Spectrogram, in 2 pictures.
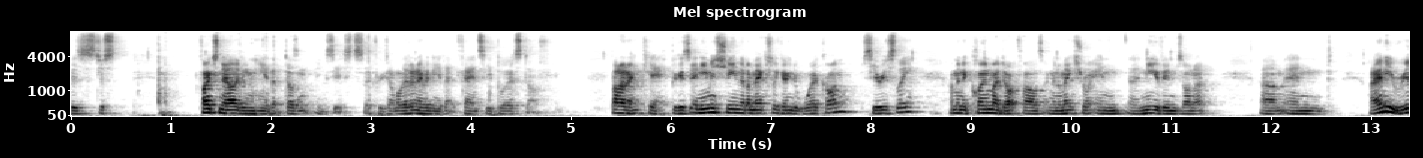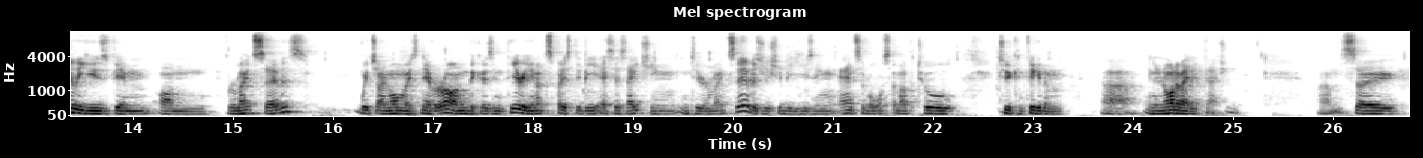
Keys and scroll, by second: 0.8 Return, 1.4-2.2 typing, 3.4 ctrl+k, 3.4 ctrl+j, 3.8 ctrl+k, 4.1 ctrl+j.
